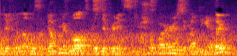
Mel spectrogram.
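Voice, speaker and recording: A man's fairly even intonation, with audible room echo and noticeable background noise. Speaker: city official presenting plan. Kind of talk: public meeting Q&A.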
